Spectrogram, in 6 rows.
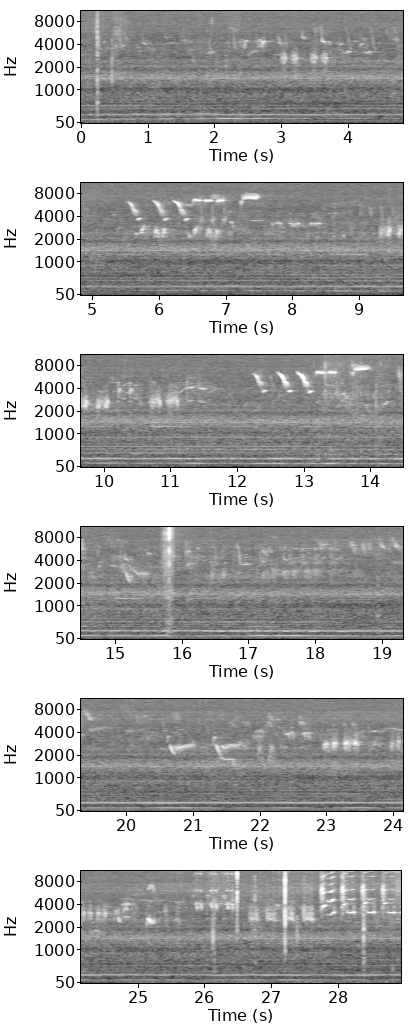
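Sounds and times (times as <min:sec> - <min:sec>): steady low drone: 0:00.0 - 0:28.9
bird chirps: 0:12.3 - 0:28.9.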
